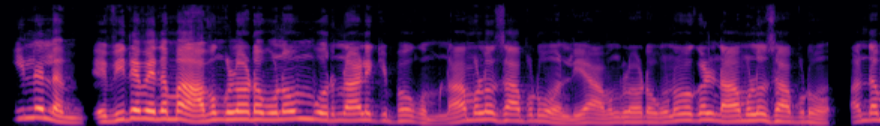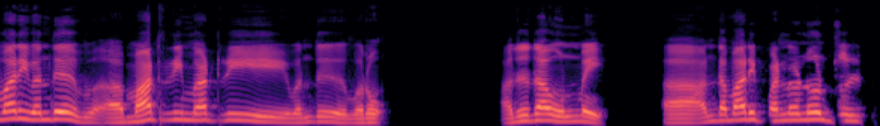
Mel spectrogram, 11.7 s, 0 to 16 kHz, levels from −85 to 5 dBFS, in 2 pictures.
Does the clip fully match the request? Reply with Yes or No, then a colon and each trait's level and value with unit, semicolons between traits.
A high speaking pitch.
No: medium, 180 Hz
